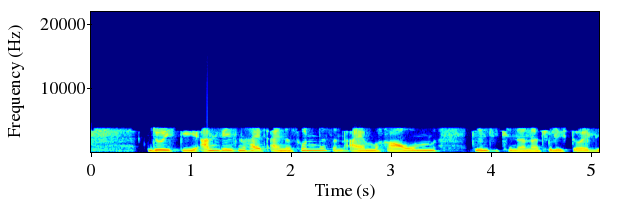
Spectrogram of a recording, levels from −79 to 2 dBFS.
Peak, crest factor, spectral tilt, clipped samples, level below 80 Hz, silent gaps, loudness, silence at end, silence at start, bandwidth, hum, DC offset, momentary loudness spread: -4 dBFS; 16 dB; -8.5 dB/octave; under 0.1%; -50 dBFS; none; -21 LUFS; 0 s; 0 s; 4 kHz; none; under 0.1%; 6 LU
